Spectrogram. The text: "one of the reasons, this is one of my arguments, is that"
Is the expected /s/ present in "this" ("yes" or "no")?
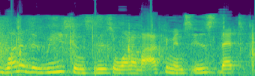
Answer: no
